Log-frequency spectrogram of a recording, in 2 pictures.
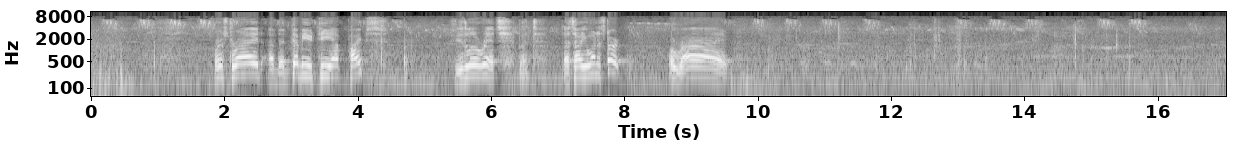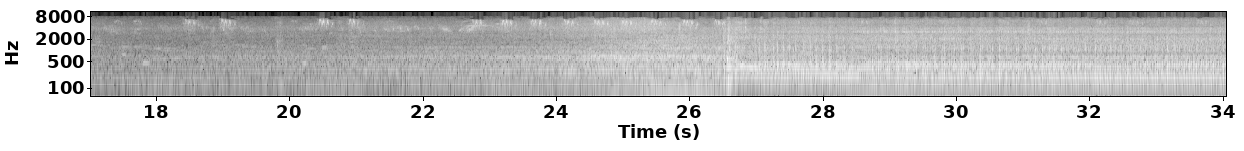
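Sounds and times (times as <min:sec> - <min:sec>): motorcycle passing by: 0:17.9 - 0:34.0
motorcycle engine running: 0:18.4 - 0:34.0.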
